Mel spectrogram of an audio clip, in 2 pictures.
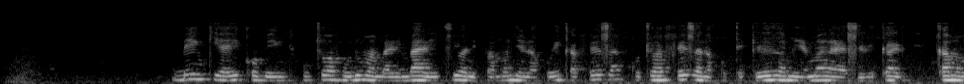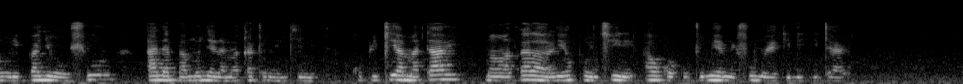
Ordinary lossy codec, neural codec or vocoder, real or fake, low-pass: Opus, 32 kbps; none; real; 7.2 kHz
